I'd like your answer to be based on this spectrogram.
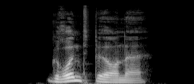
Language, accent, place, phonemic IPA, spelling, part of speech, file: German, Germany, Berlin, /ˈɡʁʊntˌbɪʁ.nə/, Grundbirne, noun, De-Grundbirne.ogg
- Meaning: potato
